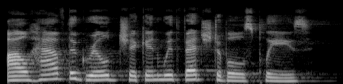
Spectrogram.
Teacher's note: Pay attention to the rhythm. The main stress is on grilled chicken and vegetables.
